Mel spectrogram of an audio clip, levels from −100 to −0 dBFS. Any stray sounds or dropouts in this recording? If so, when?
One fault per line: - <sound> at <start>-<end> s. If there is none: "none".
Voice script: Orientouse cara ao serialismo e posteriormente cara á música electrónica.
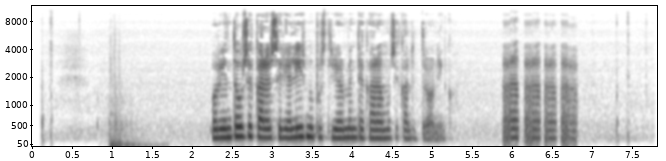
- thud at 0.9-1.7 s
- laugh at 5.9-6.8 s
